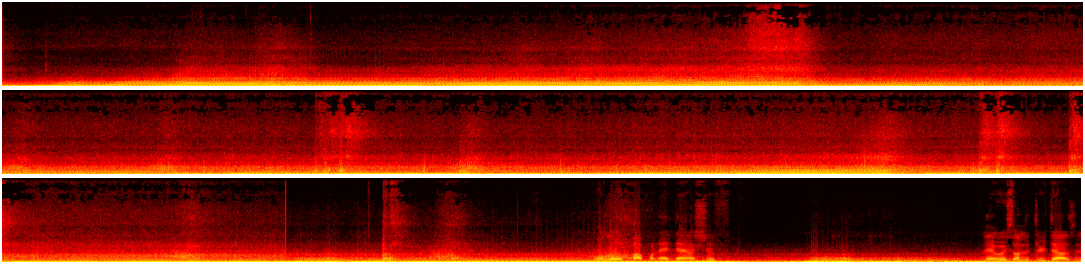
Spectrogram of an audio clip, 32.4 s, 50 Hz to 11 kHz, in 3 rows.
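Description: Ford Mustang GT's 5.0-litre V8 heard from inside the cabin, revving up and falling back and cruising steadily, with sharp exhaust pops and crackles on let-off and downshifts from its burble tune. A few single pops come early, and a quick run of them comes in the last few seconds as the car slows.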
